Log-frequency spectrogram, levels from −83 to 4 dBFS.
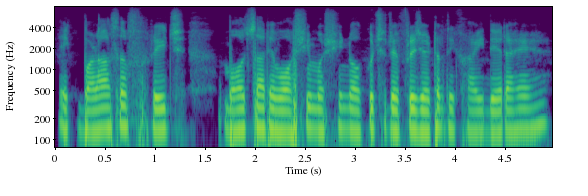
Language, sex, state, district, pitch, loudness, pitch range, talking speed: Hindi, male, Jharkhand, Ranchi, 135 Hz, -16 LUFS, 130-145 Hz, 180 wpm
